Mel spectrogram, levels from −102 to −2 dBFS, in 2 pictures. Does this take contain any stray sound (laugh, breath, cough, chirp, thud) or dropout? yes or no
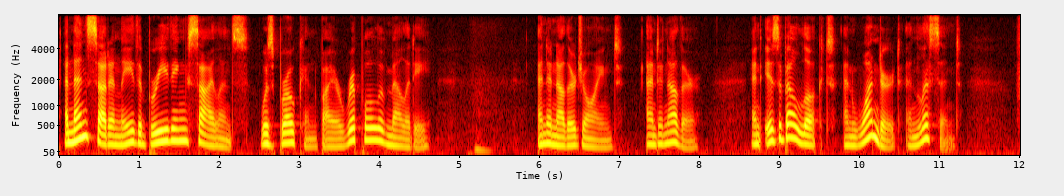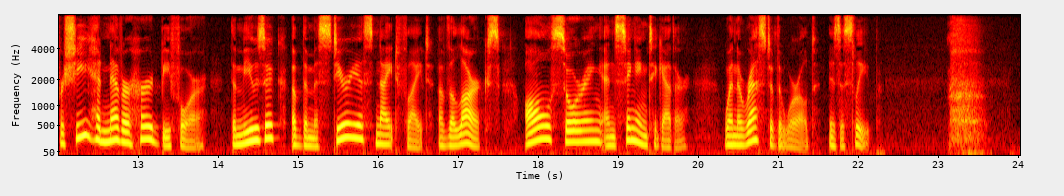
yes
